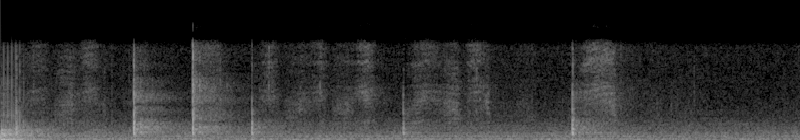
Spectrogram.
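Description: Writing on a green board: soft strokes of the pen with a scatter of short, sharp taps as the letters are put down.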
